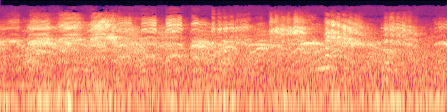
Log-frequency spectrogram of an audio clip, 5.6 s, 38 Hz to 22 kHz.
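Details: Piping display by oystercatchers at Amwell Nature Reserve, April 2014. Strident, high piping notes run in rapid clusters with brief gaps between them, loud and close against a quiet background.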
